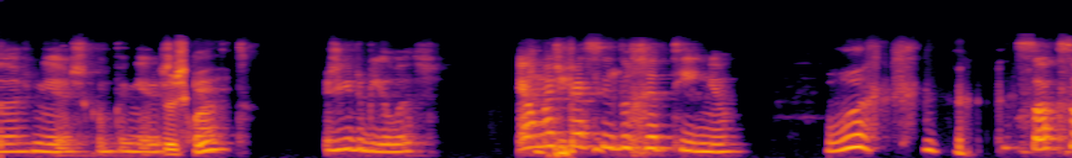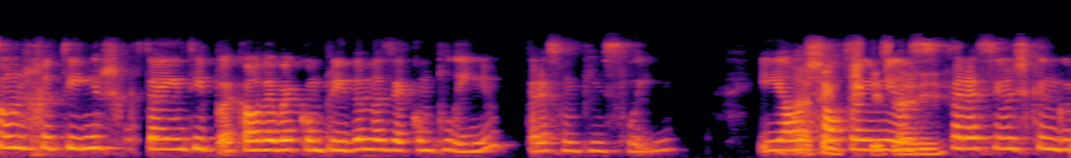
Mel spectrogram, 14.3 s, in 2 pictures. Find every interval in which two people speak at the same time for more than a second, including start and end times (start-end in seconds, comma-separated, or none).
12.3-13.6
